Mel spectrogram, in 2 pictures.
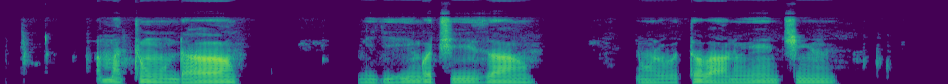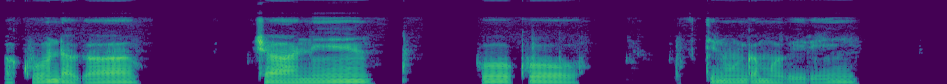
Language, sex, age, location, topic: Kinyarwanda, male, 50+, Musanze, agriculture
